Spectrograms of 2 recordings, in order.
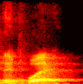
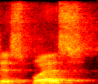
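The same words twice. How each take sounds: First: The s sound is dropped, Spanish local style. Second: The s sounds are fully pronounced.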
